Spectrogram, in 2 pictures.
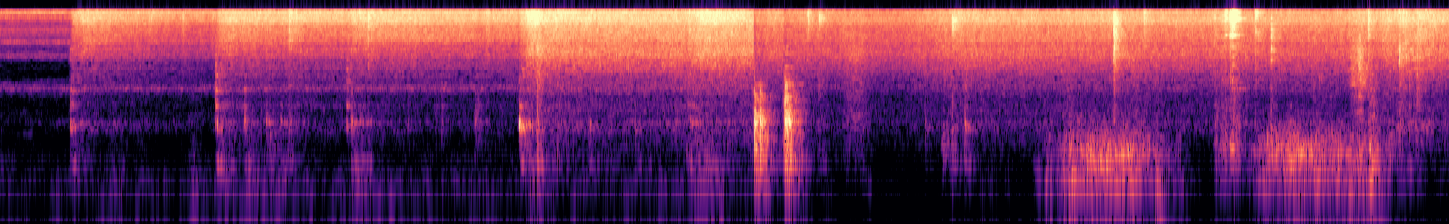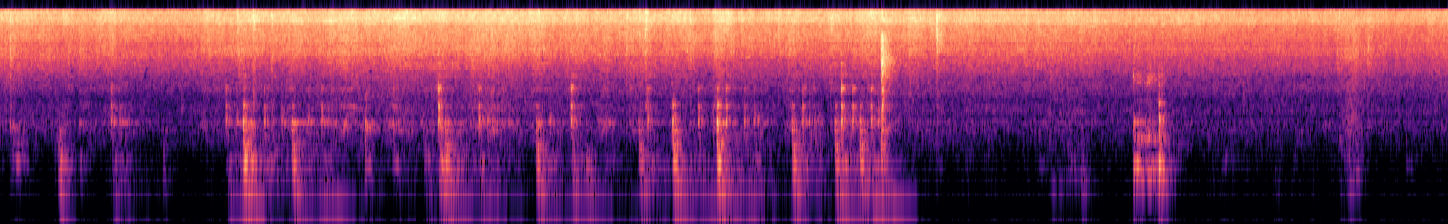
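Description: Chicken, potatoes and cauliflower sizzling in a granite-coated pan on a gas burner, a steady hiss. Short knocks and scrapes of a utensil against the pan come in bunches as the food is stirred, most of them in the middle of the stretch.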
